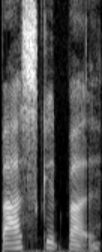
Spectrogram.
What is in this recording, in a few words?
"basketball", german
